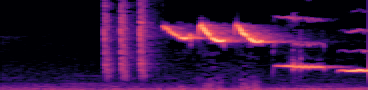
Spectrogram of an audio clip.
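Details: Brown-chested jungle flycatcher in captivity, whistling with its beak open to lure other birds into song. Three soft rasping clicks, then brief high whistles dropping to a lower whistled note.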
